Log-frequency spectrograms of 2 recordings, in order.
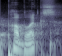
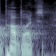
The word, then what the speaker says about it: Publix: For those unfamiliar, Publix, which is public spelled with an X, is like a grocery store chain in the United States.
